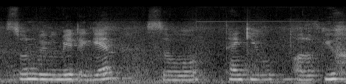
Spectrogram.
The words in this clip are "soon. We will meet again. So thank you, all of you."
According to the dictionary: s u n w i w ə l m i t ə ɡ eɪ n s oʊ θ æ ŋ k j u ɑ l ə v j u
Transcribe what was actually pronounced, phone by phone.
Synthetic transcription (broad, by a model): s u n w i w ə l m i t ə ɡ eɪ n s oʊ t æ ŋ k j u ɑ l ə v j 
